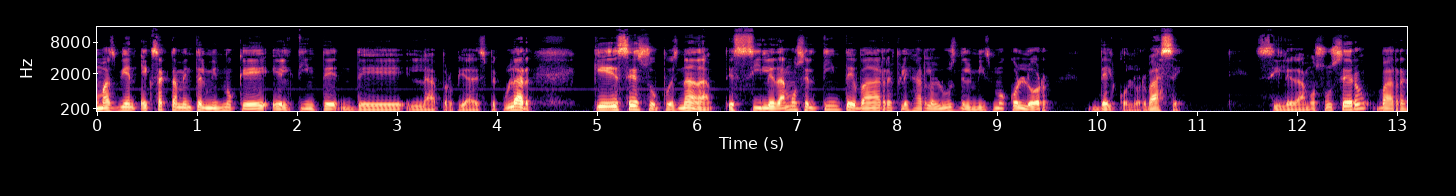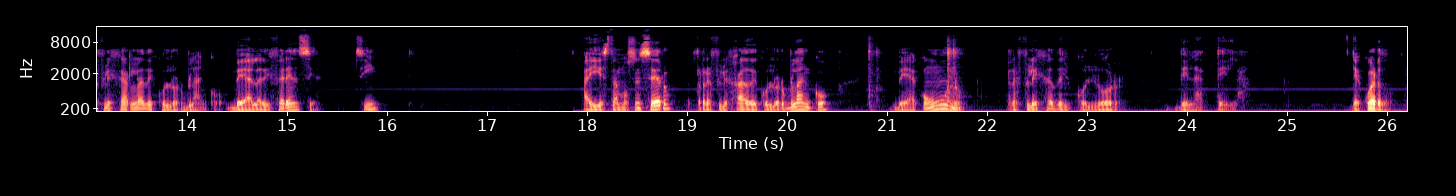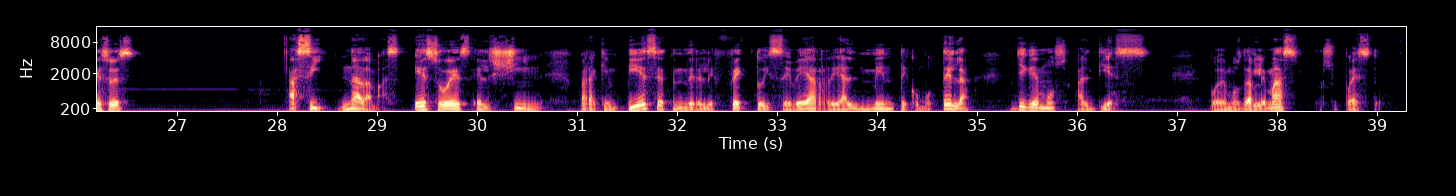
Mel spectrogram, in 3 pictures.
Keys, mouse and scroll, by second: 13.8-15.0 drag, 18.2 click, 21.8 1, 22.6 Return.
